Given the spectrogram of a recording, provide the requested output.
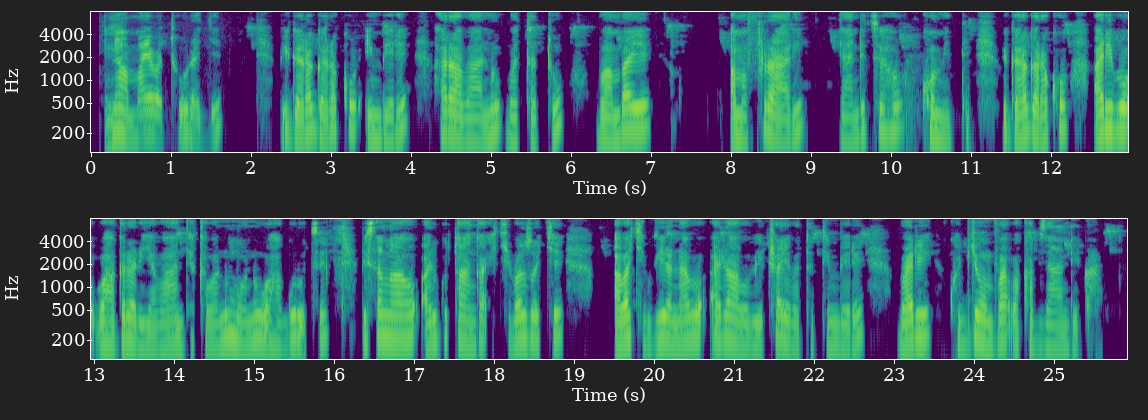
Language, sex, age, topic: Kinyarwanda, female, 18-24, government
